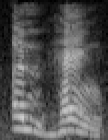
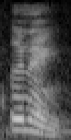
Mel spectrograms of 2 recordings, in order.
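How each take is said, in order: First: The middle h sound is clearly pronounced. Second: The middle h sound is silent. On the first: The speaker calls it wrong. "bukan enheng" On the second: The speaker calls it right. "dibacanya eneng"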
